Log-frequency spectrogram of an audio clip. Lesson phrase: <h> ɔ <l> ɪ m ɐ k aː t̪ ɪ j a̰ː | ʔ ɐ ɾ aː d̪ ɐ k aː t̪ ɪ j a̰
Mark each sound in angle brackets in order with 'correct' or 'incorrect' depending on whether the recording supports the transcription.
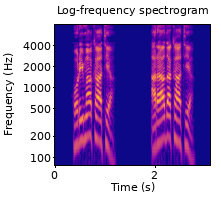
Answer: correct, incorrect: ɾ

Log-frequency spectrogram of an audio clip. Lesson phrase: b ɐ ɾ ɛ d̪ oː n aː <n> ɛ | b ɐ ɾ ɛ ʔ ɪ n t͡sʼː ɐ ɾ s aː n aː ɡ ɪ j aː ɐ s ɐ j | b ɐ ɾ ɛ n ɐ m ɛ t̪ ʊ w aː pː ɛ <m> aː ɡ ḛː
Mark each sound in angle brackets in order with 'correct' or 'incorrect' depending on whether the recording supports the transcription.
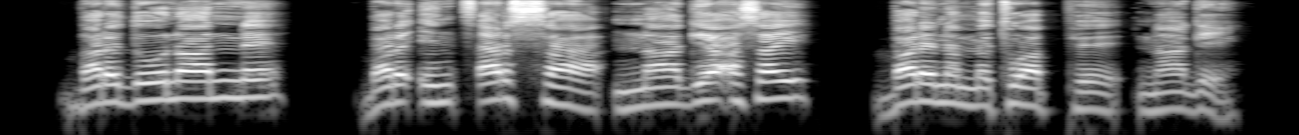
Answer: incorrect: nː, incorrect: n

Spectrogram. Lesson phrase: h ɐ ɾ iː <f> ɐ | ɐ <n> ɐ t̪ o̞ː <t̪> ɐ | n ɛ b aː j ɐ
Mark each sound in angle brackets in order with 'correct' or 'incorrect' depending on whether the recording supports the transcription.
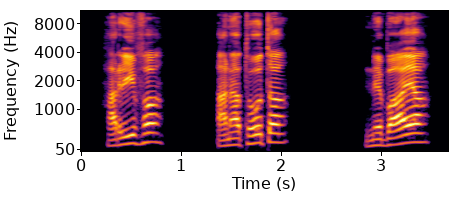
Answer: correct, correct, correct

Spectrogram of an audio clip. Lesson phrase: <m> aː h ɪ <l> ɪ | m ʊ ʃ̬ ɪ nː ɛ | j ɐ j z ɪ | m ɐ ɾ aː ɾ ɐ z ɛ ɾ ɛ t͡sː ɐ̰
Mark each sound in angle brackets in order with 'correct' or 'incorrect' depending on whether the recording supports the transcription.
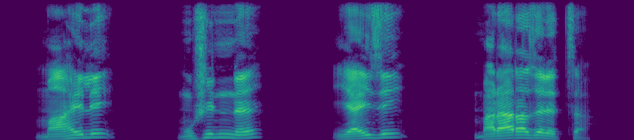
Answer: correct, correct

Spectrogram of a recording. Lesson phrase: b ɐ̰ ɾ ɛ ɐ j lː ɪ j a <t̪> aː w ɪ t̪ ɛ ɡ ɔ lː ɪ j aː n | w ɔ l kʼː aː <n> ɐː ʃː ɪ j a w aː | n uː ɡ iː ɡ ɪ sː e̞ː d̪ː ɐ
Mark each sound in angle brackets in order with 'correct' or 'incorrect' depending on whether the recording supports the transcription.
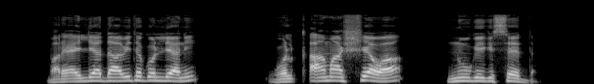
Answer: incorrect: d̪, incorrect: m

